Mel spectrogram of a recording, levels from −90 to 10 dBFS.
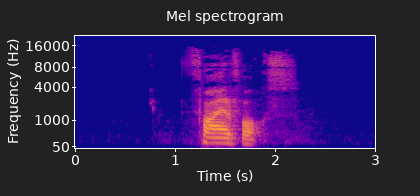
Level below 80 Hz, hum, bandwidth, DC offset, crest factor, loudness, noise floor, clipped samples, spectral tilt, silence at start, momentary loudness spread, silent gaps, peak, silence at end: -74 dBFS; none; 15 kHz; under 0.1%; 20 dB; -17 LUFS; -81 dBFS; under 0.1%; -4 dB/octave; 1.2 s; 20 LU; none; -2 dBFS; 0.9 s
